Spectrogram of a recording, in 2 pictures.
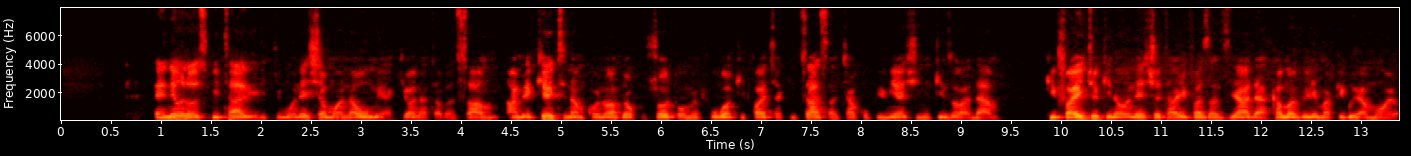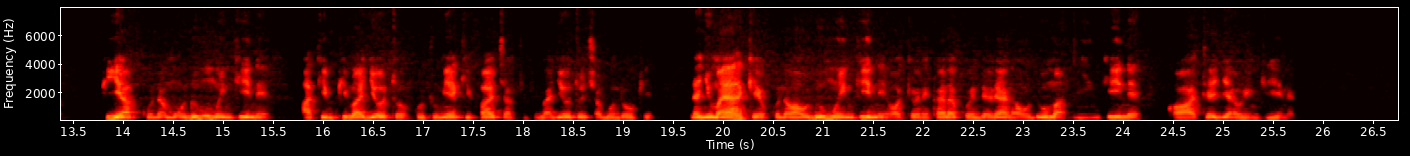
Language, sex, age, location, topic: Swahili, male, 25-35, Dar es Salaam, health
